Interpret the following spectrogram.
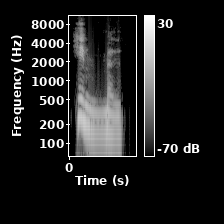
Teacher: When two come together, they must be divided, the first, as in himmel, being sounded dull and without resonance, the syllable and tone being kept as nasal as possible, the lips closed, and a pause being made between the two syllables. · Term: double consonants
